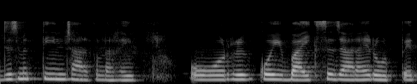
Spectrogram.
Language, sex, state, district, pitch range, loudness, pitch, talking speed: Magahi, female, Bihar, Gaya, 210-235 Hz, -28 LUFS, 215 Hz, 200 wpm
